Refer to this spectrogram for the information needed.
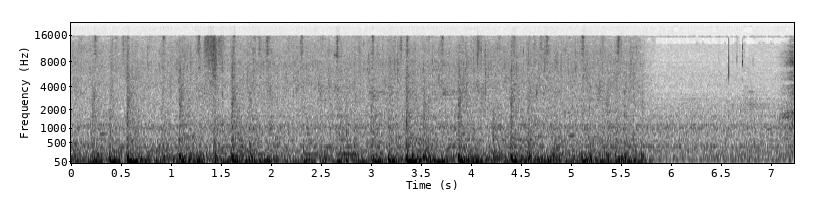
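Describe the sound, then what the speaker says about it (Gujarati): Heavy monsoon rain pours steadily over flooded roads in Maliya Hatina, Junagadh, Gujarat, a dense continuous roar with no voices, easing to a quieter hiss near the end. "જૂનાગઢના માળિયાહાટીનામાં ધોધમાર વરસાદ વરસ્યો।"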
